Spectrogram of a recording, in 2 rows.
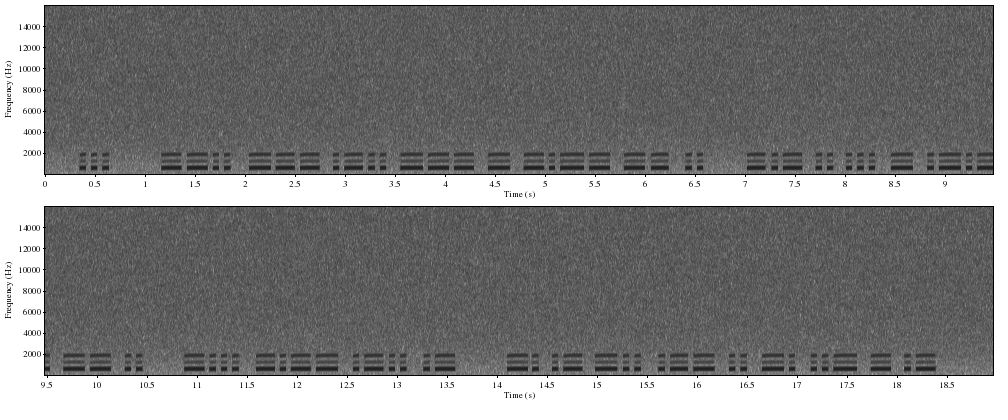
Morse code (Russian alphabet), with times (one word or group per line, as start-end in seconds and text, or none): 0.3-0.6 С
1.2-6.6 ЗОЛОТЫМИ
7.0-10.5 КИСТЯМИ
10.9-13.6 БЫЛА
14.1-18.4 НАДВИНУТА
